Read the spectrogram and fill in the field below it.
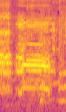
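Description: A chicken crows and clucks in a short close burst, loud and alone with no talk over it.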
